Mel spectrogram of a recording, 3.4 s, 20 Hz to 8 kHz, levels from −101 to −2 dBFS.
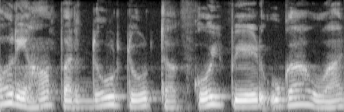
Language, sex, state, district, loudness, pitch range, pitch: Hindi, male, Himachal Pradesh, Shimla, -16 LUFS, 120-150 Hz, 130 Hz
